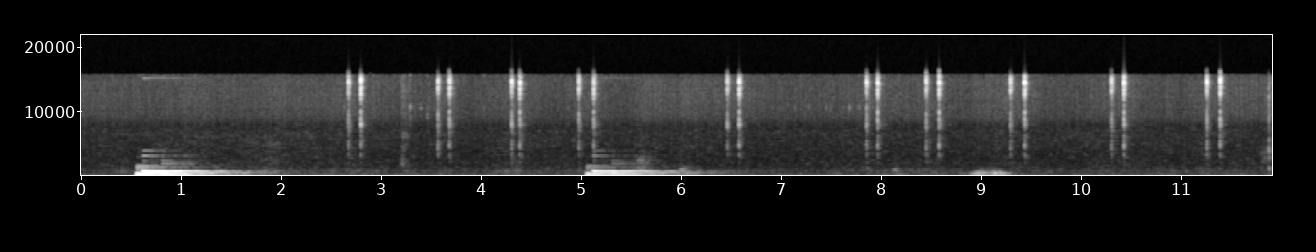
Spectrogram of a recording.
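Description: A bright plucked, chord-like chime sounds twice, about four and a half seconds apart, each note dying away over a second or so. Faint clicks come and go between them.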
